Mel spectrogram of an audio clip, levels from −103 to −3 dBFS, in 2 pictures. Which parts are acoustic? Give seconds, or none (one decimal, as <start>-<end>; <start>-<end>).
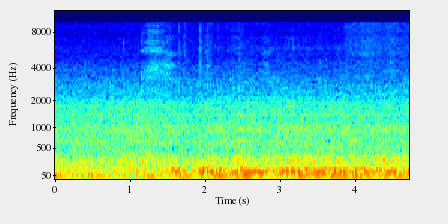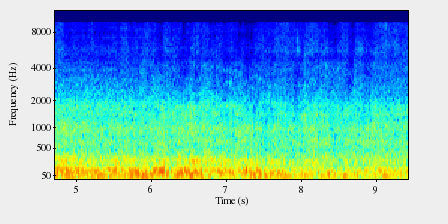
0.0-5.8; 9.0-9.4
